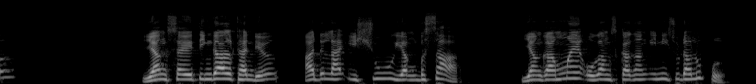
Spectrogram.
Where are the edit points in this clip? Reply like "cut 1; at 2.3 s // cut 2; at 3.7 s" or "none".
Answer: none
